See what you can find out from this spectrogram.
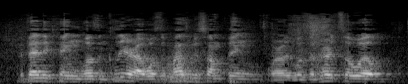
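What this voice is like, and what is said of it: American accent. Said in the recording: “I have a different accent, I'm from America.”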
